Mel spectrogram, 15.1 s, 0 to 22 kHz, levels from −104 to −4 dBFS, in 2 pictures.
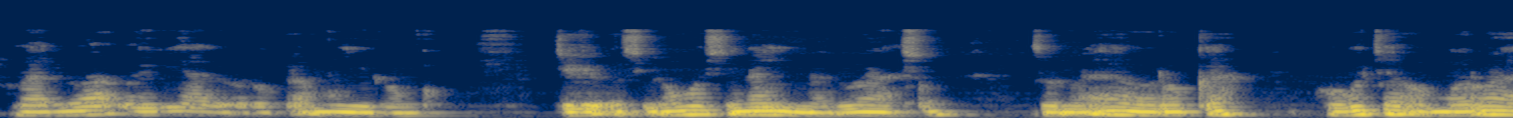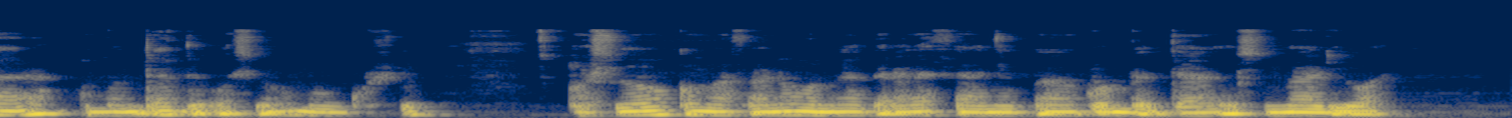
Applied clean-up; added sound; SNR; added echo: none; none; none; reverberation time 0.3 s.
